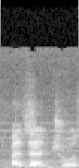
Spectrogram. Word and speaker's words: Badajoz: Je prononce Badajoz, ça fait plus espagnol, ça fait plus cool.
